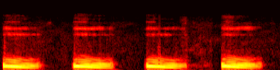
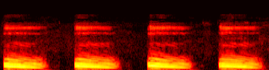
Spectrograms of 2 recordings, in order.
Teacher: So the first one should have no vibration, E. Second one, vibration, E.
